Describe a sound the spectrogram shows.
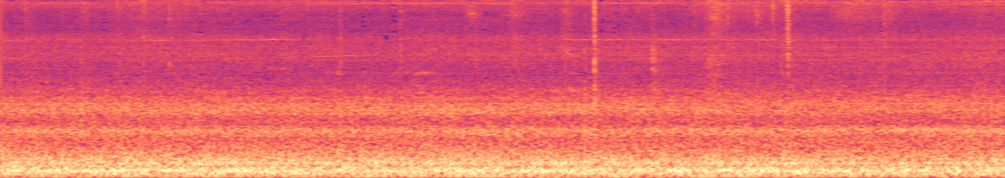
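Aircraft engines drone steadily in a low roar from inside the cabin.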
